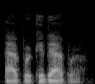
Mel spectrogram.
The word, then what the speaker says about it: abracadabra: The word is pronounced abraca, as if written ob, rao, cow, and diob,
